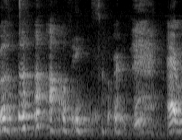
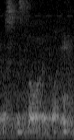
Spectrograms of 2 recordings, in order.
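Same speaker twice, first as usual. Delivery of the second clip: whisper; 22 dB quieter, much faster than usual. Real, not acted. Whispered complaint.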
